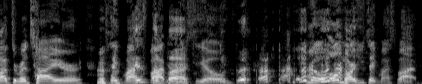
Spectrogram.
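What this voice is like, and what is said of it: Usual voice. Nothing is said of it.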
